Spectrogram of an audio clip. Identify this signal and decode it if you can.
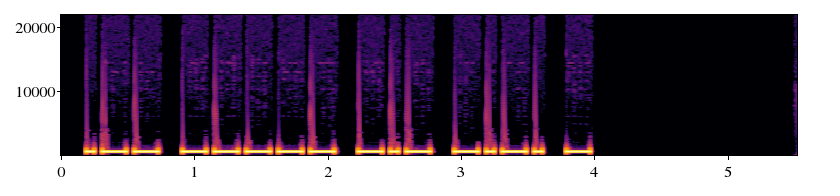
Morse code, heard as a keyed tone, about 24 wpm, 700 Hz. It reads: W0KCT
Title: Speed Racing - USA 1x3 Call Signs 20wpm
